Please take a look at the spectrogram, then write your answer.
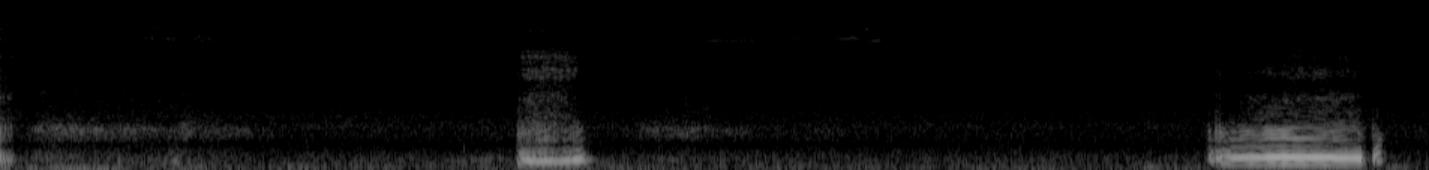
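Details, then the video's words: A sleeping baby Shih Tzu snores. Two harsh, buzzy, low snores come roughly four and a half seconds apart, and the second is longer and strongly rasping. Soft room hiss fills the gaps. "시츄 코골이 아가"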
